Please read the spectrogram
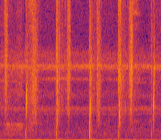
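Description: Footsteps on a paved alley, about five steps in two seconds, over a low steady rumble.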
